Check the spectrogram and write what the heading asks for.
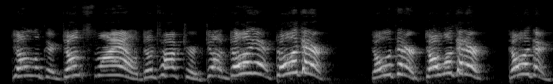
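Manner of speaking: high, loud repeated commands; mock screaming. Imitating hecklers ordering others not to look, mock screaming. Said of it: "they were screaming".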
